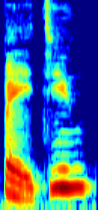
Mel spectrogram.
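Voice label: "bei jing", Mandarin; 北京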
